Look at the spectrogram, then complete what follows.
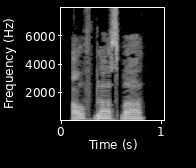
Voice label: "aufblasbar", German; adjectives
